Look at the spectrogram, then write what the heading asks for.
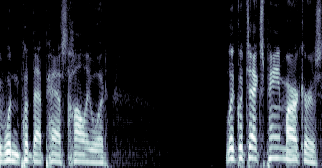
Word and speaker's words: Liquitex: put that past Hollywood liquitex paint markers liquitex effects you gotta say it like you have liquid in your mouth works Tombo Tombo what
